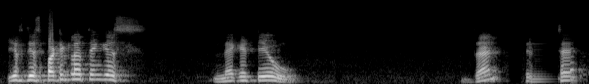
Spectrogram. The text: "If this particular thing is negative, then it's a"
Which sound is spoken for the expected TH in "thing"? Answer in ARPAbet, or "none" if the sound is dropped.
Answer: T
